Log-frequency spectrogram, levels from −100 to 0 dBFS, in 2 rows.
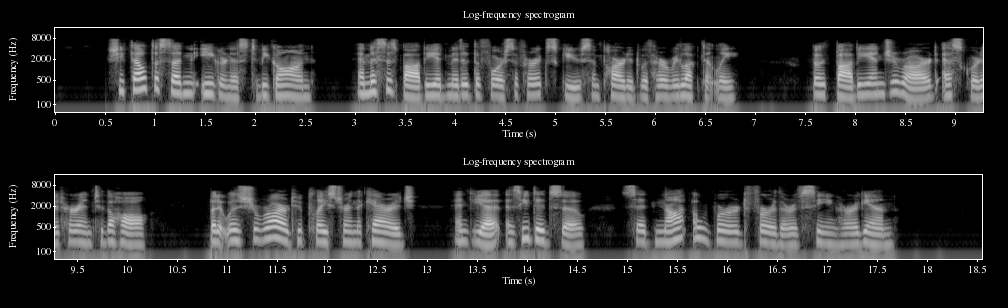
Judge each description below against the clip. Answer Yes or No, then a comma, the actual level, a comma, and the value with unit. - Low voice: No, medium, 185 Hz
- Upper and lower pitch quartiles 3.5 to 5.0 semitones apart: No, average, 3.1 semitones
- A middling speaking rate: Yes, average, 180 wpm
